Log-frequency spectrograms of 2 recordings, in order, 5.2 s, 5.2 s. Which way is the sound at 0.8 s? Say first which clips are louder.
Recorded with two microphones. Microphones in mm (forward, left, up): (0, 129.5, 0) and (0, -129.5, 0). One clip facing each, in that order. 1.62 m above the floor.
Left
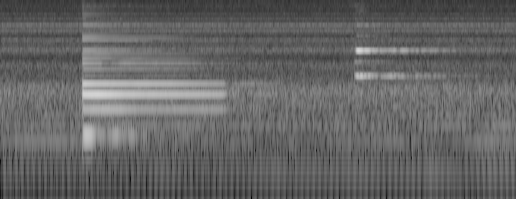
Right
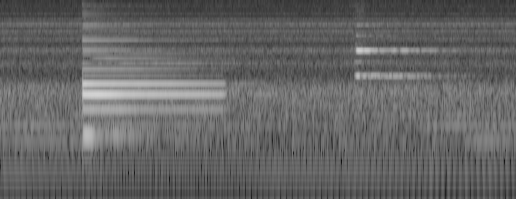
Even; 10° left (ahead or behind).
